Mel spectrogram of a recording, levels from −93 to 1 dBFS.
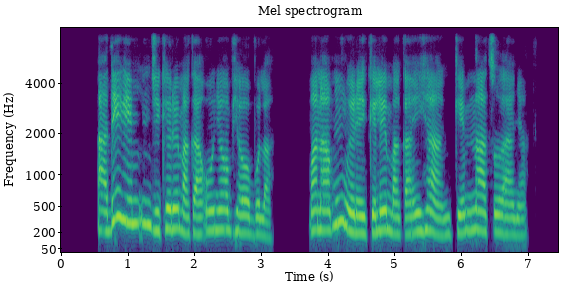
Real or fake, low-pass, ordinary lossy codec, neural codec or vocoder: fake; 7.2 kHz; none; vocoder, 22.05 kHz, 80 mel bands, WaveNeXt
